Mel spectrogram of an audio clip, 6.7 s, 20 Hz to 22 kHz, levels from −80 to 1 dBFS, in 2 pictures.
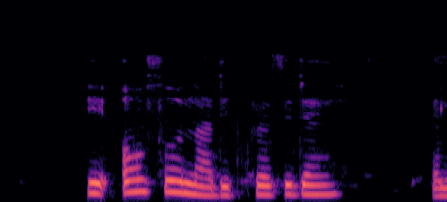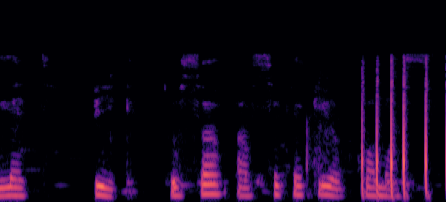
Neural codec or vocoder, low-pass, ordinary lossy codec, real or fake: none; 7.2 kHz; none; real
